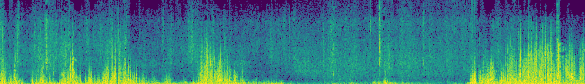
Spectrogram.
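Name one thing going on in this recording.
Wind gusts loudly across an open outdoor ridge.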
